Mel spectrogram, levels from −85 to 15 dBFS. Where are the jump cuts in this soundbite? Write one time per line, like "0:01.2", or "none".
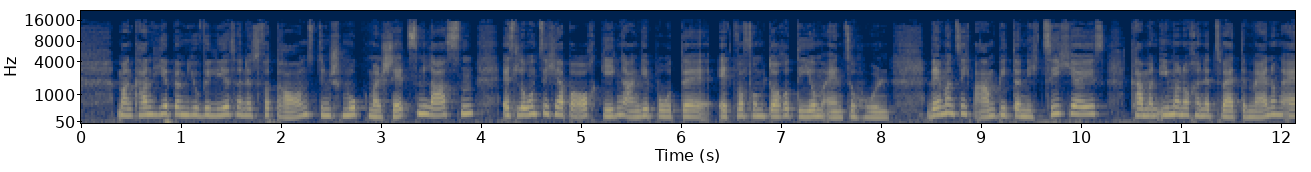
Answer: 0:08.9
